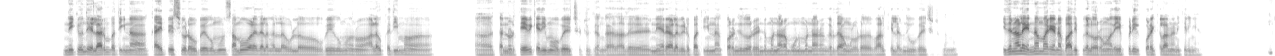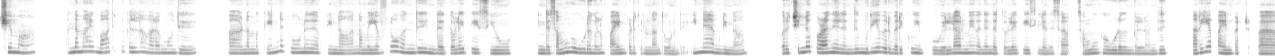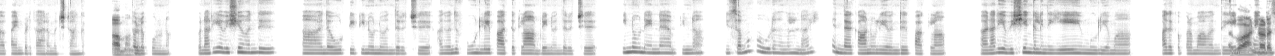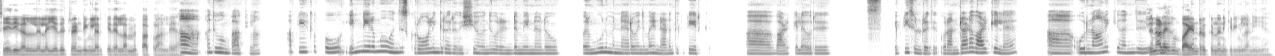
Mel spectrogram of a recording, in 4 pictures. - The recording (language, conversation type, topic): Tamil, podcast, தொலைபேசி மற்றும் சமூக ஊடக பயன்பாட்டைக் கட்டுப்படுத்த நீங்கள் என்னென்ன வழிகள் பின்பற்றுகிறீர்கள்?
- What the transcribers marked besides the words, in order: in English: "என்டர்டெயின்மெண்ட்"; in English: "ஸ்க்ரோலிங்கிற"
